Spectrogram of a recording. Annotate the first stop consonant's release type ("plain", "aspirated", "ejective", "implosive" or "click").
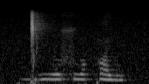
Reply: click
